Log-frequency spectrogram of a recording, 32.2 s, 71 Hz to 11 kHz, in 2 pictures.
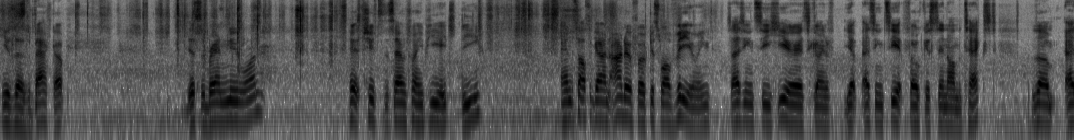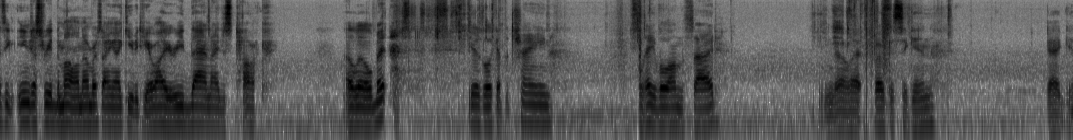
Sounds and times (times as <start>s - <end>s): Speech: 0.0s - 1.0s, 2.8s - 4.0s, 5.2s - 7.3s, 8.4s - 20.3s, 21.3s - 22.2s, 23.2s - 24.6s, 25.7s - 27.0s, 28.4s - 30.3s, 31.8s - 32.2s.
